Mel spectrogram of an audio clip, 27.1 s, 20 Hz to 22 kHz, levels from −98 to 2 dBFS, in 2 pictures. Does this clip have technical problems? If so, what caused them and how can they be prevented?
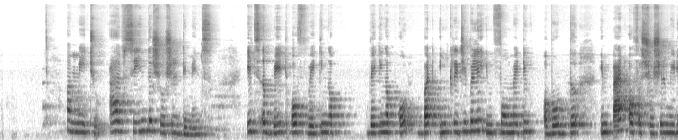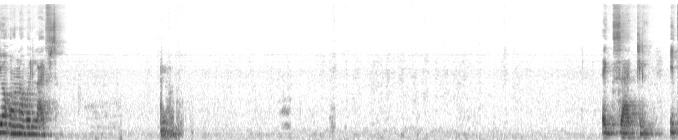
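Yes. At 9.73 s, just after "but incredibly", there is a single sharp click caused by dropped samples. A couple of samples likely went missing, so the waveform jumps straight to a later value. On a spectrogram this appears as a thin vertical line across all frequencies. To prevent it, give the recording and processing chain enough buffer headroom and a stable clock so no samples are skipped.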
